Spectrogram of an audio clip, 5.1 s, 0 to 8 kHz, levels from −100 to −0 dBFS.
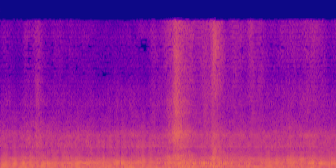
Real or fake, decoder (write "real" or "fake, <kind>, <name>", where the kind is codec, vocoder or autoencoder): fake, vocoder, Vocos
